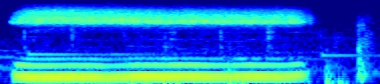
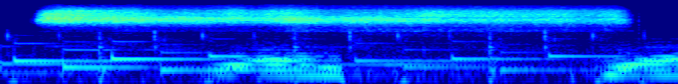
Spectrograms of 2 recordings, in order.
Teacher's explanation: a Z sound, Z, is voiced. I can feel the vibration in my throat. But an S sound or a S, no vibration, it is not voiced.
